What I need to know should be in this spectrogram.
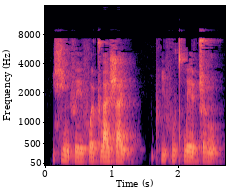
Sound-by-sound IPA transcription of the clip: ɕ i˥˨ n f e˨˩ ɪ̯ f ɤ˨˦ ʈ͡ʂ w a˨˦ ɪ̯ ʂ a˨˩ ɪ̯ | pʰ i˦ f u˥˨ t̪ʰ w e˥˨ ɪ̯ ʈ͡ʂ ɤ˥˨ ŋ

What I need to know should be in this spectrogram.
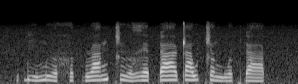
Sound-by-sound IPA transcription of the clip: ɓ i˨˩˦ m ɨ˨˩˨ ə̯ h ə˨˩ k̚ ɹ a˧˥ ŋ c ɨ˨˩˨ ə̯ ɣ ɛ˨˩ p̚ ɗ aː˧ ʈ a˧˥ w c ə˨˩ ŋ w ə˨˩ k̚ ɗ aː˨˩ k̚

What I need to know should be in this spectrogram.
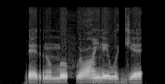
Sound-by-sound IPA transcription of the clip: ɾ ɛ r õ m o f u ʕ ĩ ɾ e w ʊ ɡʲ ɛ

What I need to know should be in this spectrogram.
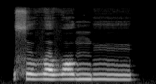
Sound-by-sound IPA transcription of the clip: s ɵ v ɐ v ɔ ʊ̯ ŋ ʉ

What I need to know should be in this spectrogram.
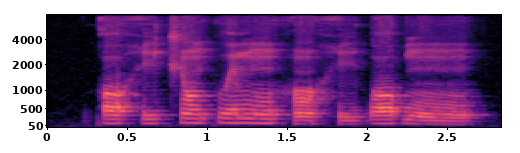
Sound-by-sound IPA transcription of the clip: k ɔ˧ h i˧ t͡ʃ ɔ̃˦ kʷ e˦ m ũ˧ h ɔ̃˨ h i˨ ɓ ɔ˦ ɓ ũ˨

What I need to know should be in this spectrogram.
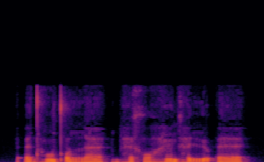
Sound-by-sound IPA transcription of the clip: ʔ ɛ dʱ ɔ̃ tʼ ɔ r æ | bʱ ɛ x ɔ ɦ ɛ̃ ɡʱ ɛ rʲ o ʔ ɛ

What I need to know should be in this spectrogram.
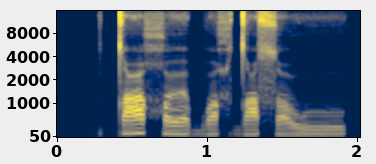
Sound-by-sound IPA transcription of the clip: tˤ ɵ χ ɵ ɐ̯ b ɔ χ dˤ ɑ sˤ ʉ w u

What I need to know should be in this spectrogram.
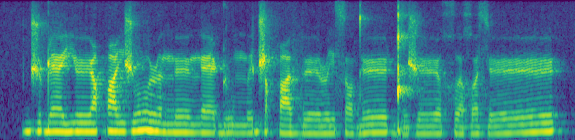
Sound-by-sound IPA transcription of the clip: d͡ʒ o ɖ ɛː j øː qʷ iː ʒ o ɹ ə ŋ øː ŋ ɛː ɖ u m ɘ d͡ʒ ə qʷ ɜ v øː ɹ i s ɔ d̪ øː ɡ͡ǃ ɘ ʒ øː χʷ ə ʁʷ ɜ z øː

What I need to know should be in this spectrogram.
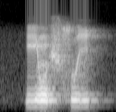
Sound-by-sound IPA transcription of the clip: j ũ ʃ sʷ i

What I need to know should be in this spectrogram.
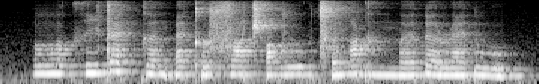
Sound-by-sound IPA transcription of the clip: lː ɔ ɡ θ i d æ kː ɜ n ʔ æ kʼ ʊ s z ɑ t͡ʃʼ ɒ ɡ lː u ɡ t͡sʼ ə n ɑ ɡ ə mː ɜ ɗ ɜ ɹ æ ɗ u

